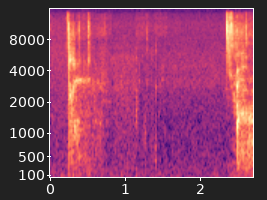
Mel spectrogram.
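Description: Two sharp computer mouse clicks used to sort attendance and offering records in church management software, one near the start and another near the end, separated by quiet with faint small ticks between.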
